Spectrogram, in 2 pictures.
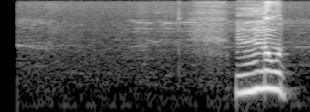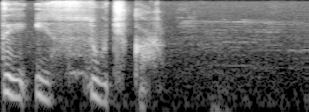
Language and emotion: Russian, angry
